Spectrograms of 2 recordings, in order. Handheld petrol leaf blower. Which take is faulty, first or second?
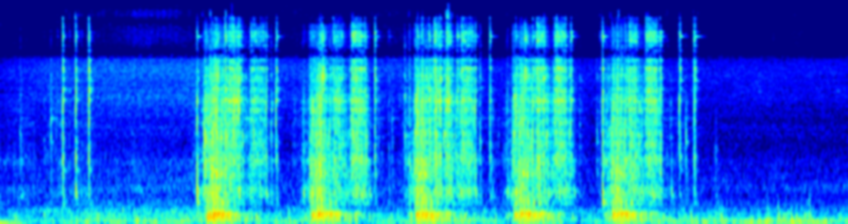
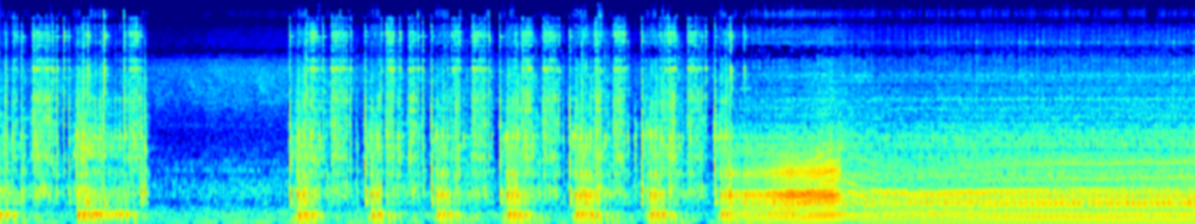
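first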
